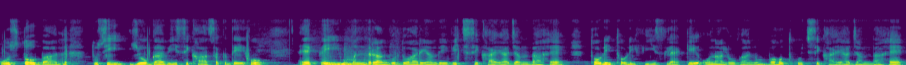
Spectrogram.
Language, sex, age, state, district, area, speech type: Punjabi, female, 60+, Punjab, Jalandhar, urban, spontaneous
